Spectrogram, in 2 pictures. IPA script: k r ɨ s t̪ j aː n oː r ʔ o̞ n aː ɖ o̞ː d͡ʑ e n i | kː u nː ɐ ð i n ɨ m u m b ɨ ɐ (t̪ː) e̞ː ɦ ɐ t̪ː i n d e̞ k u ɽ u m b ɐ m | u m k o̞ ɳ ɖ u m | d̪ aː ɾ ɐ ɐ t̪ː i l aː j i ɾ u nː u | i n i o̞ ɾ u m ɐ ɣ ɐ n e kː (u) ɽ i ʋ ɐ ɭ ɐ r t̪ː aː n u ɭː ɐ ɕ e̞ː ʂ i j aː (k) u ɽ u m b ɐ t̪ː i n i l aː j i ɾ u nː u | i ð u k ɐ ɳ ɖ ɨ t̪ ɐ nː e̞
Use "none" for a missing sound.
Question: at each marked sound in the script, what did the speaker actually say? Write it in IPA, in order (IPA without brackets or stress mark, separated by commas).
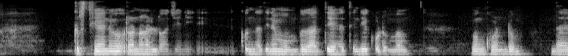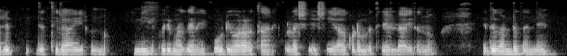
d̪ː, uː, k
